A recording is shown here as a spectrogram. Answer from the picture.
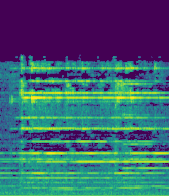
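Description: Altar bells rung at the elevation of the consecrated host: a bright shake of small bells about a quarter-second in and again just past the middle, each left ringing and fading.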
